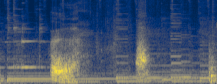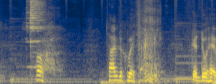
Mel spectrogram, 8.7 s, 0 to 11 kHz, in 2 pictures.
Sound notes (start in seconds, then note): 2.7 exhales sharply; 7.0 snorts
